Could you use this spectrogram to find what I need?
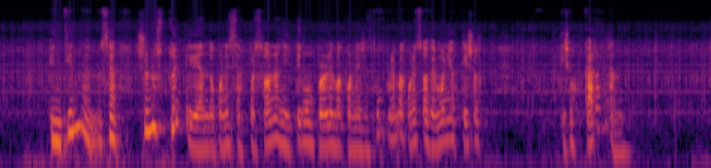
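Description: A woman talks with animation, close to the microphone.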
